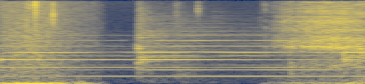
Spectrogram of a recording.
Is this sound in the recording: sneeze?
no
